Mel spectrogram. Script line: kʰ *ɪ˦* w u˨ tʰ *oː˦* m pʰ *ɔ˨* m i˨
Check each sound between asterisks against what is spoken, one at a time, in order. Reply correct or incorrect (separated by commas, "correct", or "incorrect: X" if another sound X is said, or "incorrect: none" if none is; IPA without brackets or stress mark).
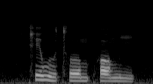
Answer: correct, incorrect: oː˨, correct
